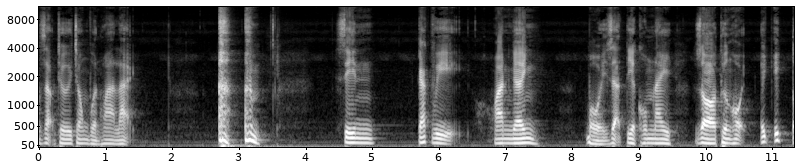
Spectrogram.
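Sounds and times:
speech: 0:00.0 - 0:01.5, 0:04.5 - 0:05.1, 0:05.7 - 0:07.6, 0:08.2 - 0:11.3
man in his forties coughing lightly: 0:02.7 - 0:03.5.

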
